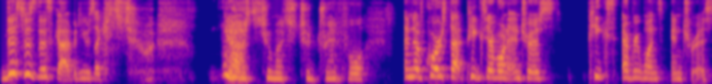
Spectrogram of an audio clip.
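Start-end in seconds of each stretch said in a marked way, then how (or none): 1.0-3.7 breathy, sighing, dramatic reluctant whisper with dread. Retelling a book character teasing a dreadful story: imitating attention-seeking reluctance. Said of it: "they want you to ask what's wrong so bad".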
